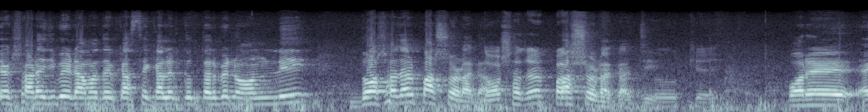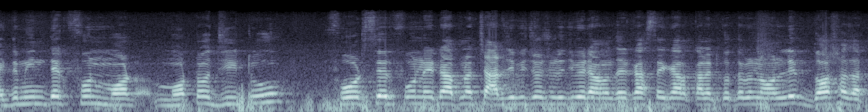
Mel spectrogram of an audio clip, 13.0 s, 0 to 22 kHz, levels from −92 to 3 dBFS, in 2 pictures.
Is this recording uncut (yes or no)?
yes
